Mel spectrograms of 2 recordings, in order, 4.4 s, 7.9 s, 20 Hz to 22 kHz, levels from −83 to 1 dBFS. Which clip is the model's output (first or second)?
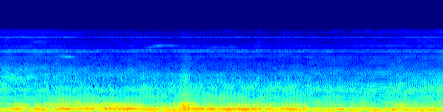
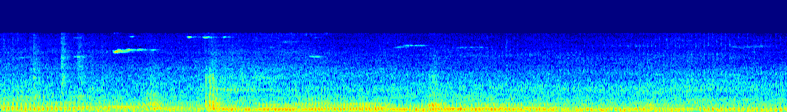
first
